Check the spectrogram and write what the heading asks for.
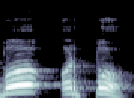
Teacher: ब और प में दोनों होठों को जोड़ दिया जाएगा तो हवा है वो वहीं अंदर बंद रह जाती है। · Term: स्पर्श व्यंजन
